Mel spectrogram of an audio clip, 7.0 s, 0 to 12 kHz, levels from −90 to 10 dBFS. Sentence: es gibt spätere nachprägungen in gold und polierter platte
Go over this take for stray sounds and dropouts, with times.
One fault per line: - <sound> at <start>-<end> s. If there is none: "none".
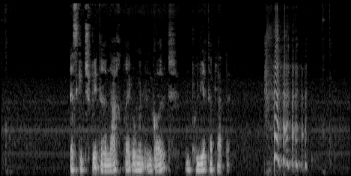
- laugh at 5.3-6.2 s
